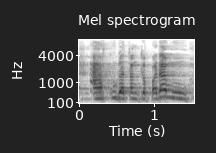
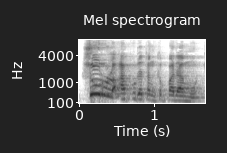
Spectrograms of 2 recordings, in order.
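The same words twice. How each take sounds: First: "Aku" lifted and leaned on, then a falling finish; stress on aku. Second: "Suruhlah" given the weight, with a long falling line; stress on suruhlah. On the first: Preacher stressing "Aku" to his congregation. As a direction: lean on "Aku" with a light laugh. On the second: Preacher showing the congregation where Peter's emphasis falls. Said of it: "itu penekanan". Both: Shown as a demonstration.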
